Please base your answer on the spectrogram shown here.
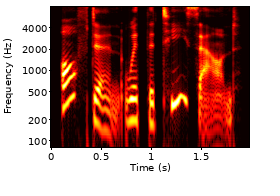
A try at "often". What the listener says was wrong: Many people do, but the T is actually silent. It should be often. Yes, often, like often, no T sound. I know, English spelling is confusing, but traditionally, the T is silent, often.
